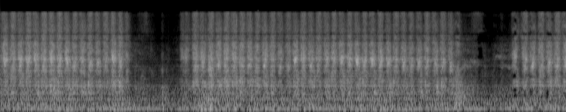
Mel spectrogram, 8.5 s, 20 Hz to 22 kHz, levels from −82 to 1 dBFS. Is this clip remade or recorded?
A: remade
